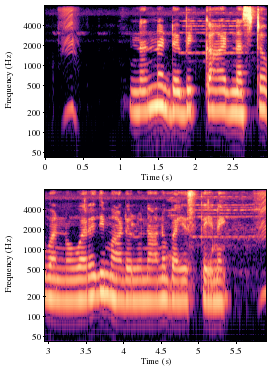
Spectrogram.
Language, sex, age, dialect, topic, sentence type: Kannada, female, 25-30, Coastal/Dakshin, banking, statement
